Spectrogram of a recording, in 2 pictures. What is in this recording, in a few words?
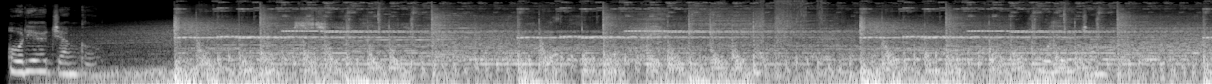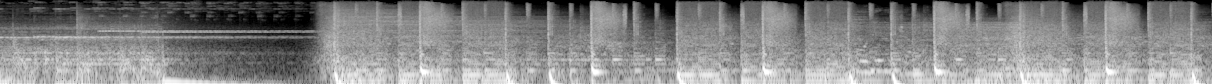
chilling blood trailer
